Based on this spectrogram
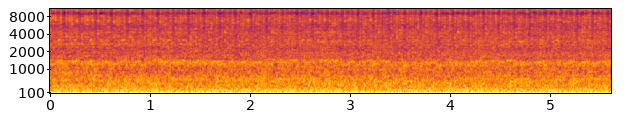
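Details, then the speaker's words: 1997 Honda GL1500 Goldwing warmed to operating temperature: low, deep idle with a slightly uneven, lumpy pulse, no knocks; vacuum gauge columns read about 39 and 30–32, so the carburetors are out of sync and need synchronizing. "As you can see, one column is up around 39 and the other one is down around 30, almost 32. So I definitely have to synchronize my carburetors."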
